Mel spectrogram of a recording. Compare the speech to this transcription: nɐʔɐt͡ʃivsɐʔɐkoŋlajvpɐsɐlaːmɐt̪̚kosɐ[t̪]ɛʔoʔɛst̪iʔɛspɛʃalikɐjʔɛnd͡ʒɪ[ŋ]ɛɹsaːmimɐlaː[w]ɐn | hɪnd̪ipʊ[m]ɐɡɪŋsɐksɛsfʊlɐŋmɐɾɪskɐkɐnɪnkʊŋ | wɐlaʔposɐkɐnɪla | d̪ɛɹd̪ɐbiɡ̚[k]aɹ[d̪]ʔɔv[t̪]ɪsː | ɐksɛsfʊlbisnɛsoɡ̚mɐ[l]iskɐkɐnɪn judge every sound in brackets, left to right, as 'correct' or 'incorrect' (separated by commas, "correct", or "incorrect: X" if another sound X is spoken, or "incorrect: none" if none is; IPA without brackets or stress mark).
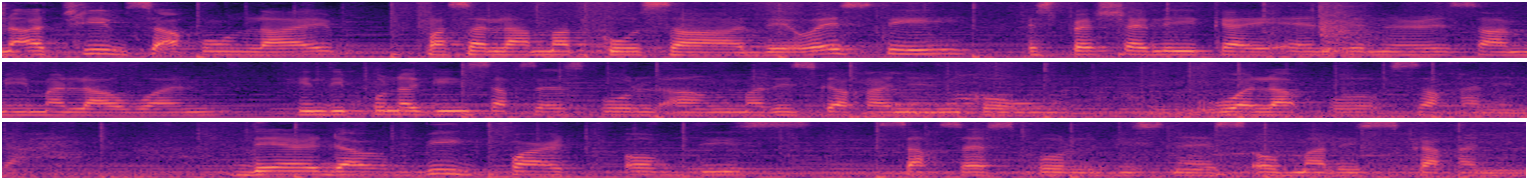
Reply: incorrect: d̪, incorrect: n, correct, incorrect: n, incorrect: p, incorrect: t̪, incorrect: d̪, incorrect: ɾ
